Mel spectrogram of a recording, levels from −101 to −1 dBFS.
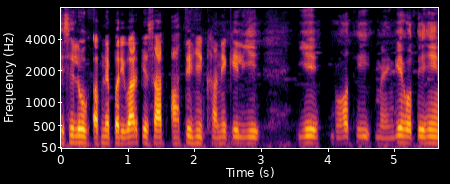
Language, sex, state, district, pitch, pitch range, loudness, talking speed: Hindi, male, Bihar, Saran, 140 Hz, 130-145 Hz, -20 LUFS, 190 wpm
